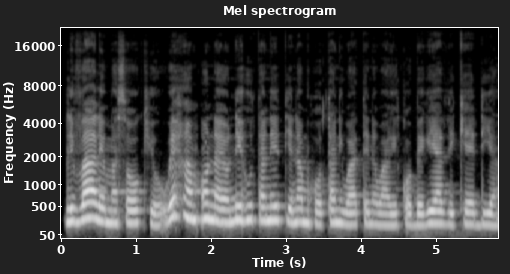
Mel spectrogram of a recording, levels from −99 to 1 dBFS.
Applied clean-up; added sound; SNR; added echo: none; none; none; none.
